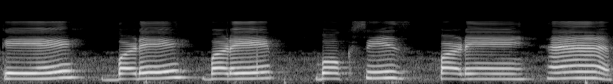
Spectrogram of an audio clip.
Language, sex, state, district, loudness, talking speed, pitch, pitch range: Hindi, female, Punjab, Fazilka, -12 LUFS, 60 wpm, 265 Hz, 255-290 Hz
